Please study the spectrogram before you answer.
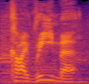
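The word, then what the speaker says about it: Kai Riemer: this porsche driven by kai reimer kyrima in fact to give it the correct pronunciation silver rated now in his early 50s kai but and first ever nurburgring race was 1995.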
